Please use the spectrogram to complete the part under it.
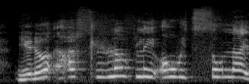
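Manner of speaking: put-on seven-year-old child voice. Recalling herself as a child admiring the garden, seven-year-old child voice. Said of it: "with my 7-year-old voice".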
